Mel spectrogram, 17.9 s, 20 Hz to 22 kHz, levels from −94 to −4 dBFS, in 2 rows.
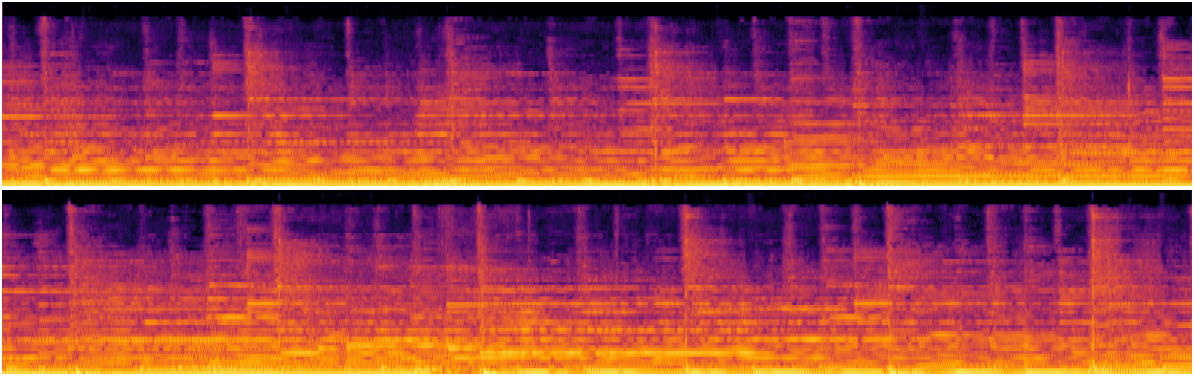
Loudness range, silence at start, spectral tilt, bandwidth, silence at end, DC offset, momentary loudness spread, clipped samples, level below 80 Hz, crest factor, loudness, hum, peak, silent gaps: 1 LU; 0 s; -7 dB/octave; 15.5 kHz; 0 s; under 0.1%; 2 LU; under 0.1%; -20 dBFS; 12 dB; -17 LUFS; none; -2 dBFS; none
